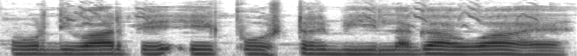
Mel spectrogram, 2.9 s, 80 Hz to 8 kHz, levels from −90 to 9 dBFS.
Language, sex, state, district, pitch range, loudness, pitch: Hindi, male, Uttar Pradesh, Saharanpur, 165-175 Hz, -15 LUFS, 170 Hz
